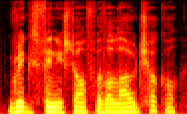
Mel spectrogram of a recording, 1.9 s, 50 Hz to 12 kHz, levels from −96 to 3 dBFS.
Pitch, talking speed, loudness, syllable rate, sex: 125 Hz, 225 wpm, -16 LUFS, 6.3 syllables/s, male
